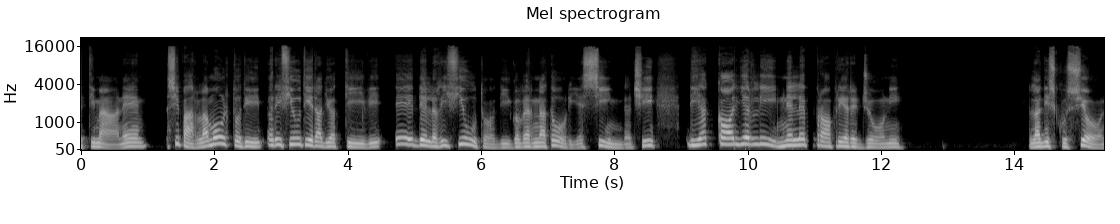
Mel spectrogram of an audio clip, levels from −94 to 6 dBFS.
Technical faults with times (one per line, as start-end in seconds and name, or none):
9.41-11.00 repeated stalls (stutter)
11.62-12.11 repeated stalls (stutter)
11.72-13.96 jitter buffer slow-down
